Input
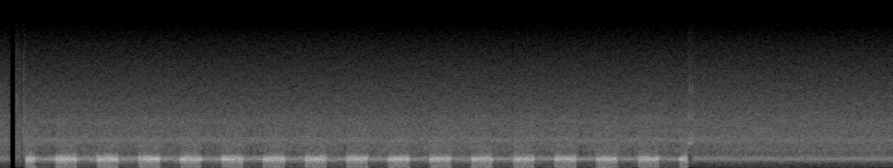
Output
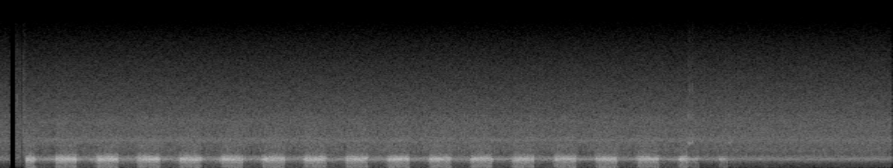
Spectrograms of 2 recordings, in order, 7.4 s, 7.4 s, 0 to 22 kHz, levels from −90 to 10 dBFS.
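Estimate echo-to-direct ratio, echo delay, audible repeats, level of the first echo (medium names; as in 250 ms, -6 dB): -8.0 dB, 332 ms, 2, -8.0 dB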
